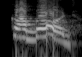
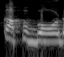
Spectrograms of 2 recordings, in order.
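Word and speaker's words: cupboard: कबर्ड, P silent. कबर्ड, कबर्ड, नॉट कपबोर्ड और whatever. P नहीं बोला जाता.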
